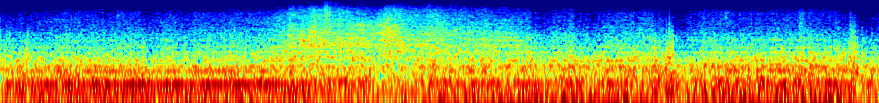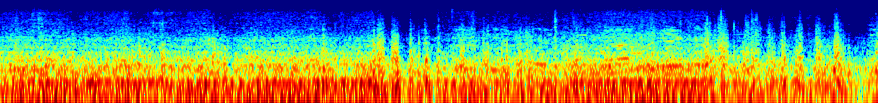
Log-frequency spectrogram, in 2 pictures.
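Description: A vehicle engine hums steadily from inside the cab while driving.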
